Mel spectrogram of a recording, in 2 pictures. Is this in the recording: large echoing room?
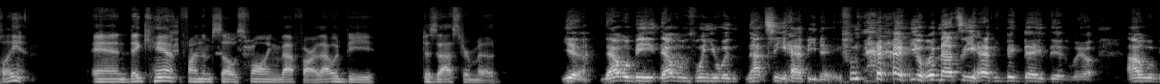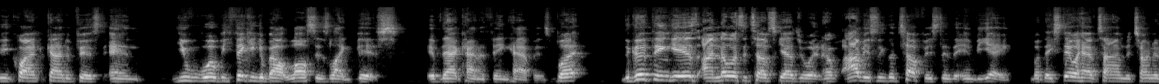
no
